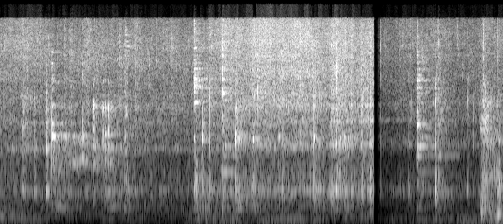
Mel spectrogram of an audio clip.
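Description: Onion, green chili and curry leaves sauté in oil after mustard seeds have popped, for a bottle gourd and tomato chutney. The sizzle is close and steady, with frequent spoon scrapes and a brief break near the end.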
